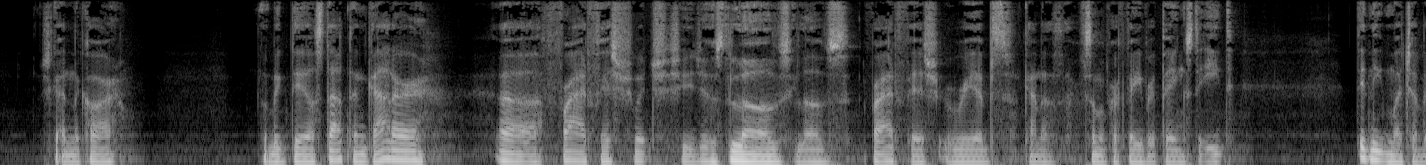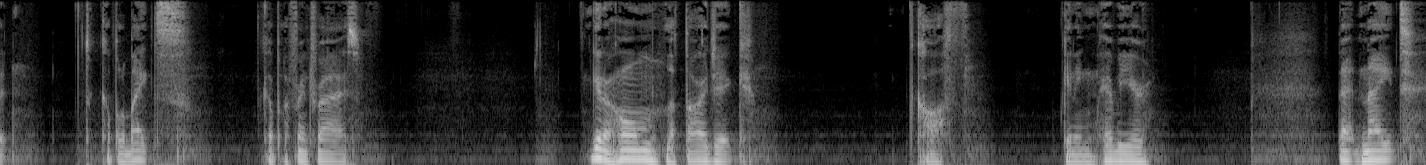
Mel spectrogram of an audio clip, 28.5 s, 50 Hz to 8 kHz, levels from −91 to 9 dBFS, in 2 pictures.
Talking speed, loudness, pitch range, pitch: 120 wpm, -23 LUFS, 80-105 Hz, 95 Hz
